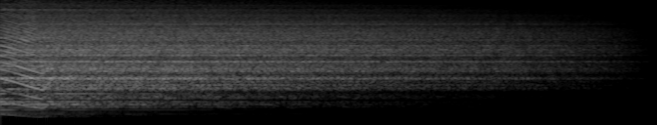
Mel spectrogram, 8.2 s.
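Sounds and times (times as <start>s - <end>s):
ambient music: 0.0s - 3.6s.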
